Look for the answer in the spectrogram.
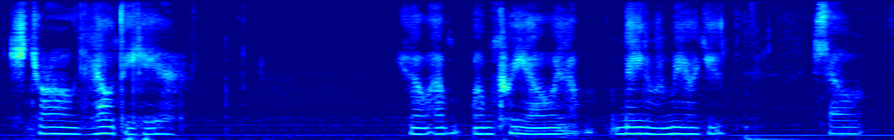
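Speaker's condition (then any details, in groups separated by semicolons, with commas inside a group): Myasthenia gravis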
